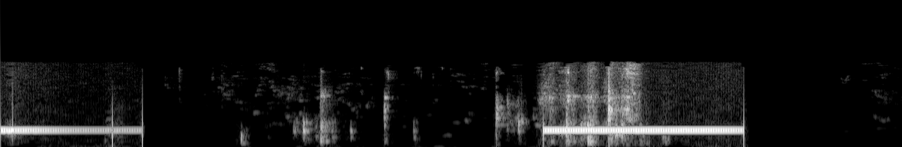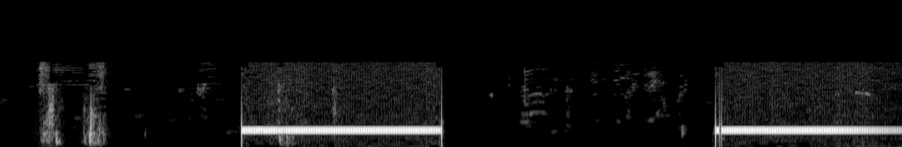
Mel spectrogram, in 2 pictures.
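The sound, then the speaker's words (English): A telephone line tone sounds while dialing through to an agent, coming as four long, steady beeps separated by gaps of a few seconds. A person talks during the pauses between the tones. “So let's go ahead and dial in real quick. Give me a ring and then the agent will come online, okay?”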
